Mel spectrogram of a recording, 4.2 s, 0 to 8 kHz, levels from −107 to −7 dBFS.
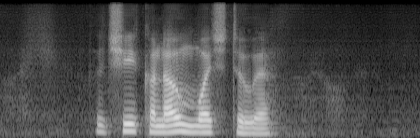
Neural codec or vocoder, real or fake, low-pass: codec, 16 kHz, 0.2 kbps, FocalCodec; fake; 7.2 kHz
